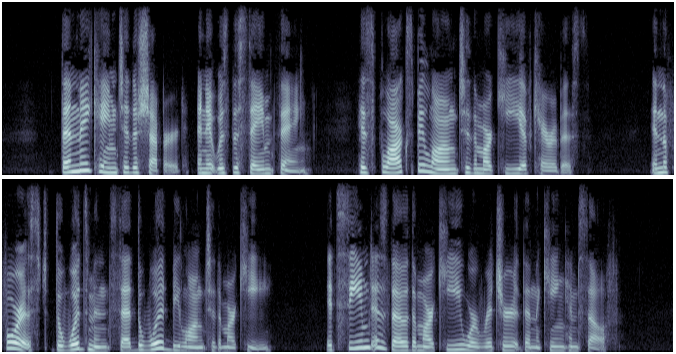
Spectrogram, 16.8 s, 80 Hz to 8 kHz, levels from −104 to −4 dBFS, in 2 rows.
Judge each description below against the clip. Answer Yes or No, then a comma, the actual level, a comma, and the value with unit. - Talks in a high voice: Yes, high, 200 Hz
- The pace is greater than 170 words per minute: No, average, 155 wpm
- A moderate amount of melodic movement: Yes, average, 4.3 semitones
